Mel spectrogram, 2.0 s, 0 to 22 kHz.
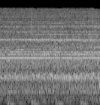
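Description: Hiab X-HiPro 237 knuckle boom crane's hydraulics running as the boom unfolds: a steady whine of several held high tones. A low pulse repeats about four times a second underneath.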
